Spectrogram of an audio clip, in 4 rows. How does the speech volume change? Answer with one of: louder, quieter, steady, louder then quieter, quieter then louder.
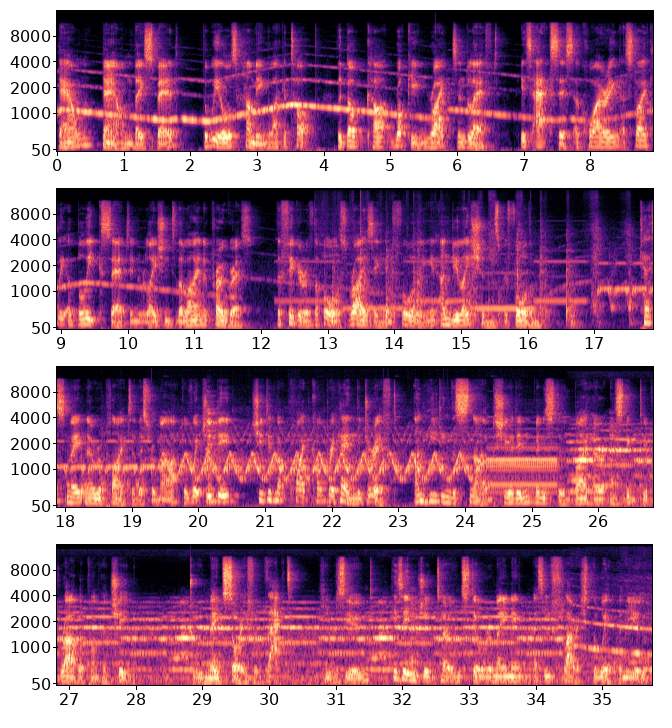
steady.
